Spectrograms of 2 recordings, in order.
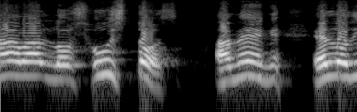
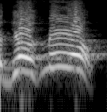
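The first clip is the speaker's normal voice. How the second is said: retold yelling prayer; 9 semitones higher than usual. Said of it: "le estaba gritando a Dios".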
